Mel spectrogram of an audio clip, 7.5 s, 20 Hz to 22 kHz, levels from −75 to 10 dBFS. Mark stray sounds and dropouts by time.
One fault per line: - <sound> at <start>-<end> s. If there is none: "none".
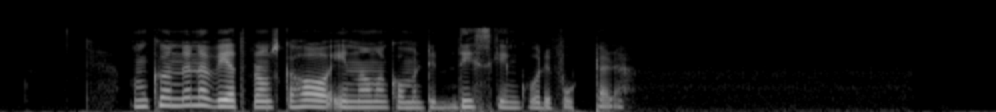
none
